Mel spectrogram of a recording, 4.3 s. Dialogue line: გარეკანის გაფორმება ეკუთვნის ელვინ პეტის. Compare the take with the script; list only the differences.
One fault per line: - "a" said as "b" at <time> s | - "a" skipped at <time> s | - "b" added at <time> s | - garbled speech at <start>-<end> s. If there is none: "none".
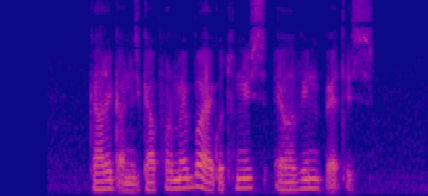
none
